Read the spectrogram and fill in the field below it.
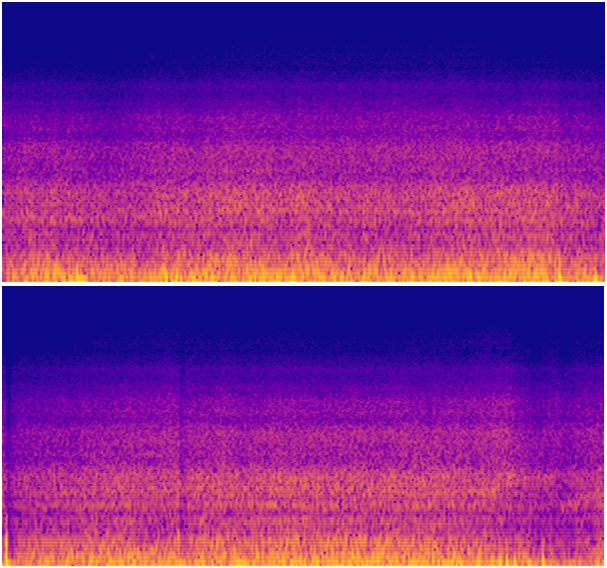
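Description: Skis scrape and hiss steadily over packed snow.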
